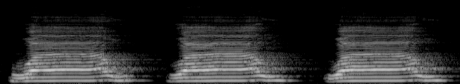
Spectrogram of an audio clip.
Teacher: ওয়াও হরফটি 2 ঠোঁট গোল করিয়া উচ্চারণ করতে হয়।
